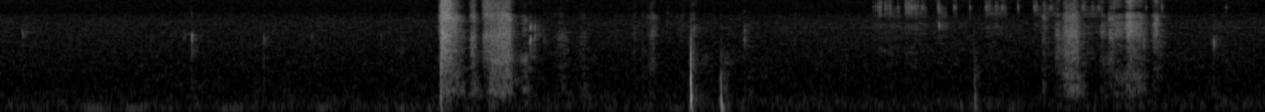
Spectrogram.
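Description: Baby skunk chewing hard dry food: faint crunching about two seconds in and again near the end, with two sharp cracks in between as it tries to break up the pieces.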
